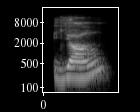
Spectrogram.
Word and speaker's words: yang: And yang is Y-A-N-G, but the pronunciation should be Y-O-N-G.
